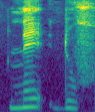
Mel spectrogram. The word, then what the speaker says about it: Nédou: Comment ça s'écrit? N-E accent aigu D-O-U. Nédou.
